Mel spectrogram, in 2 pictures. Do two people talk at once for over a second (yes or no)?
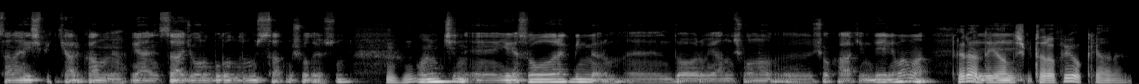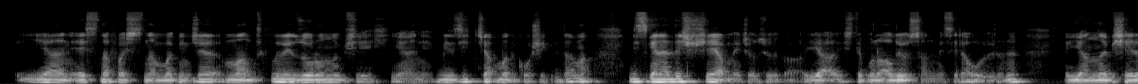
no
